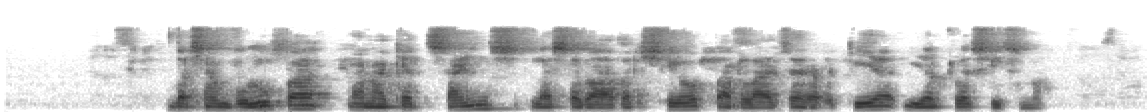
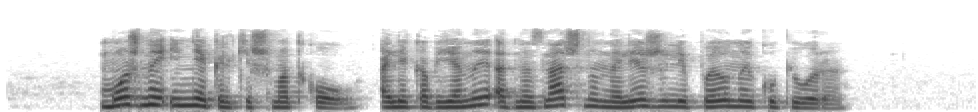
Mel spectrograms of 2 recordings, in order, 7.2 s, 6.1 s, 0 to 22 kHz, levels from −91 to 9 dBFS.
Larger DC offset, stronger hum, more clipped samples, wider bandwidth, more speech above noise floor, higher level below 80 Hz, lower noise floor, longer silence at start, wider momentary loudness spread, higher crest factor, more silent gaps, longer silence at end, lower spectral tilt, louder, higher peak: neither; neither; neither; first, 8.4 kHz vs 7.6 kHz; about the same, 54 dB vs 57 dB; about the same, -64 dBFS vs -60 dBFS; about the same, -71 dBFS vs -74 dBFS; about the same, 0.75 s vs 0.65 s; about the same, 5 LU vs 7 LU; about the same, 14 dB vs 16 dB; neither; second, 0.65 s vs 0.85 s; second, -4 dB/octave vs -6 dB/octave; about the same, -17 LUFS vs -18 LUFS; about the same, -2 dBFS vs -2 dBFS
